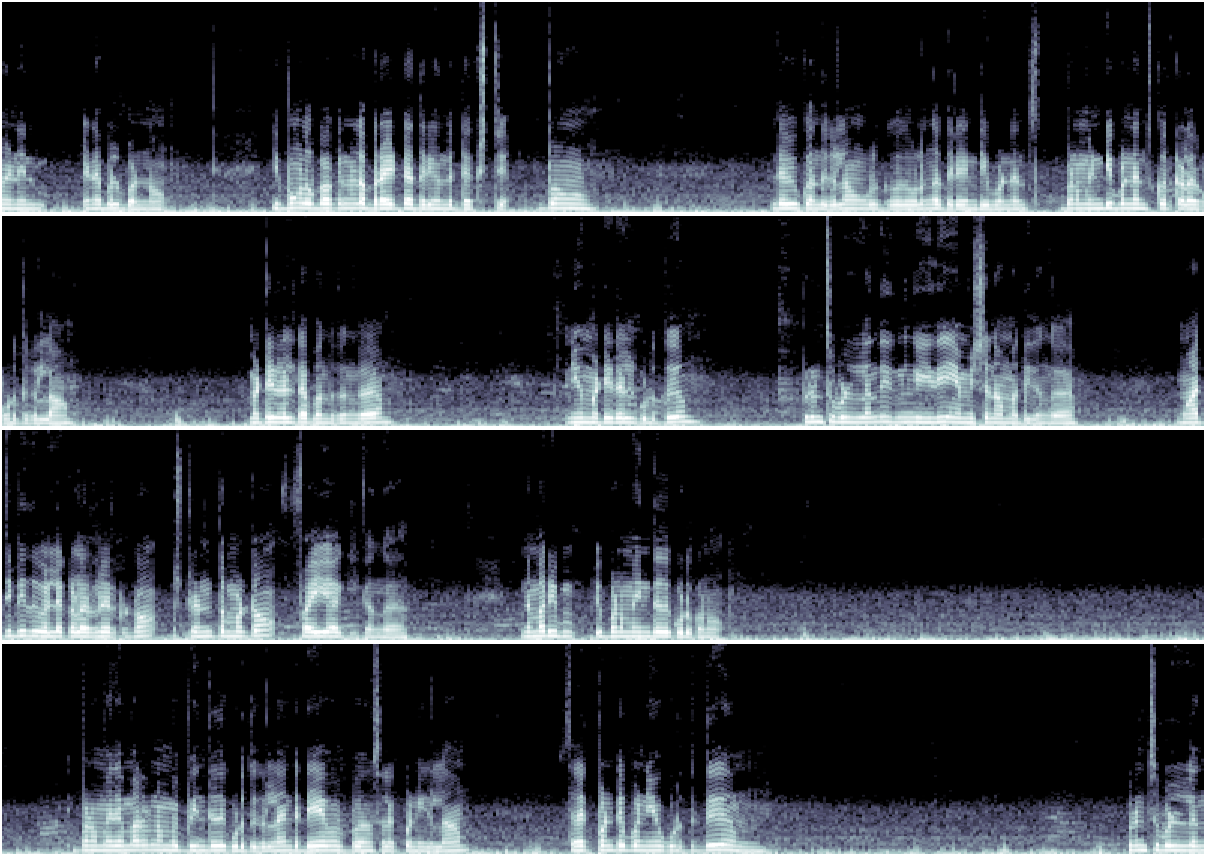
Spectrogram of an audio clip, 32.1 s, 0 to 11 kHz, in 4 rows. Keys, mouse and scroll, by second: 0.0 click, 1.1 middle click, 6.2 click, 6.5 middle click, 7.2 click, 7.6 middle click, 10.3 click, 12.0 click, 13.9 click, 16.9 click, 19.7 click.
